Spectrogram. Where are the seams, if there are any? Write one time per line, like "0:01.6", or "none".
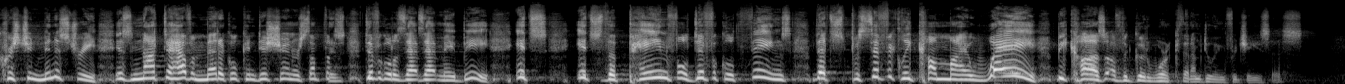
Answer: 0:03.3
0:04.2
